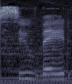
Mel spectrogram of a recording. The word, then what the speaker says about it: sous vide: a modern-day cooking equipment sous-vide pronounced sous-vade is a cooking technique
